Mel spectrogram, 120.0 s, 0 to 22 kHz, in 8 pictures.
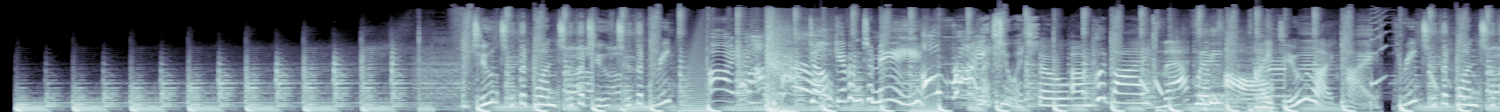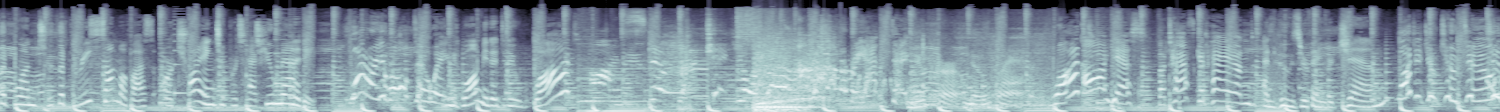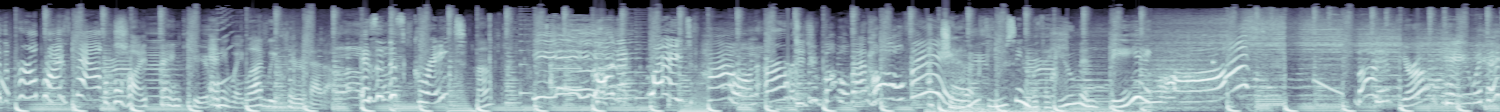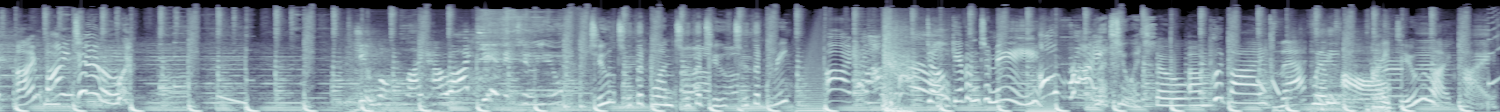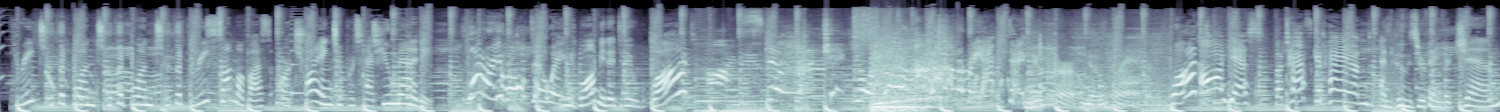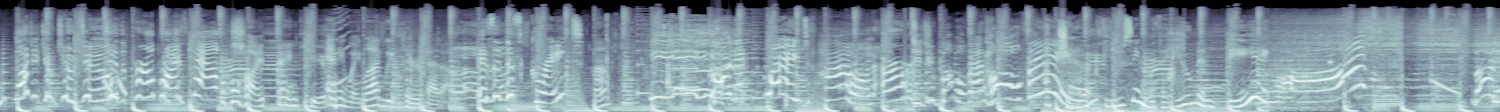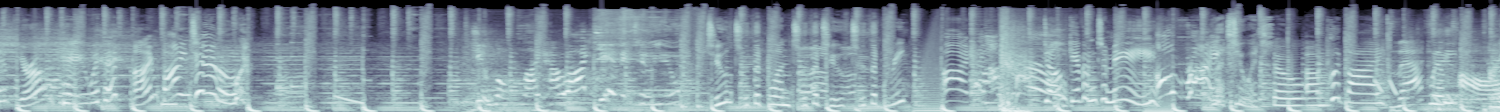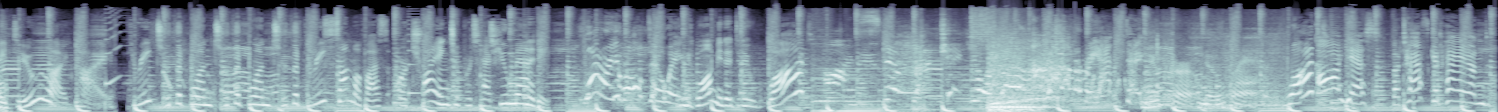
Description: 5 minute looping extended version of today’s video–hope you enjoy!!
